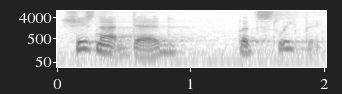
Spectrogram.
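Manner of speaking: Jesus quietly comforting the grieving family; gentle comfort. Acted. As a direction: soothe the crying mourners. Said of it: "And he says".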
